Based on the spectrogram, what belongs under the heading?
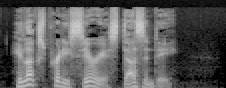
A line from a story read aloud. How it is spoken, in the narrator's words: Buck whispered in Dodd's ear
